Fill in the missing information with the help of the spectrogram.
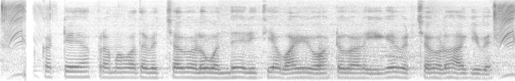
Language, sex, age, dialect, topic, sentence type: Kannada, male, 18-24, Mysore Kannada, banking, statement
